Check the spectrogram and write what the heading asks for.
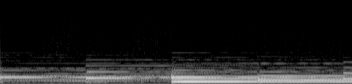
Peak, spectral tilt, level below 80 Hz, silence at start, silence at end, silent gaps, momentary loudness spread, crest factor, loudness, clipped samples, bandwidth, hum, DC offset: -4 dBFS; -11.5 dB/octave; -60 dBFS; 0 s; 0 s; none; 14 LU; 14 dB; -19 LUFS; under 0.1%; 1.4 kHz; none; 0.3%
